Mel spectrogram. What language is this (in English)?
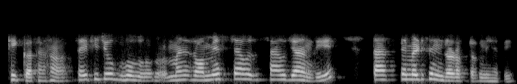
Odia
